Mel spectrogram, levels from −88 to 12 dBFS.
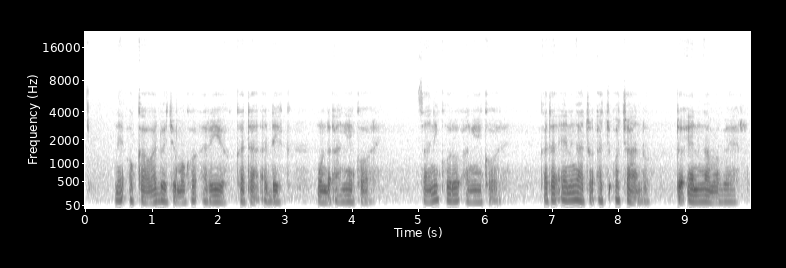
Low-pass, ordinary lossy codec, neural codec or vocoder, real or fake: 19.8 kHz; none; none; real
